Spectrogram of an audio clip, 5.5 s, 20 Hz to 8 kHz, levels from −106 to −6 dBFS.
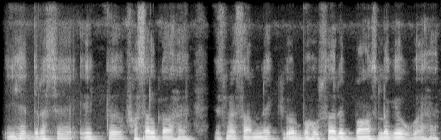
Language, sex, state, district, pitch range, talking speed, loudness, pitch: Hindi, male, Uttar Pradesh, Lalitpur, 105-115 Hz, 175 wpm, -18 LUFS, 110 Hz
